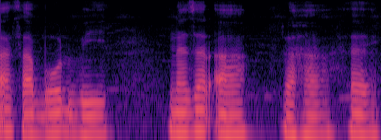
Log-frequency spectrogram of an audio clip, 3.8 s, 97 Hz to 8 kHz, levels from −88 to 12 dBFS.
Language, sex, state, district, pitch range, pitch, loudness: Hindi, female, Bihar, Darbhanga, 105-115 Hz, 110 Hz, -31 LUFS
